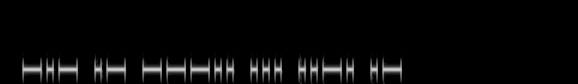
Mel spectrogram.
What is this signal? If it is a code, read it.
Morse code, heard as a keyed tone, about 21 wpm, 700 Hz. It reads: KA8SFA
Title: USA Call Signs - 6 Characters - Repeated 2x - 20wpm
